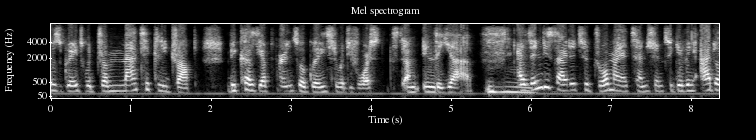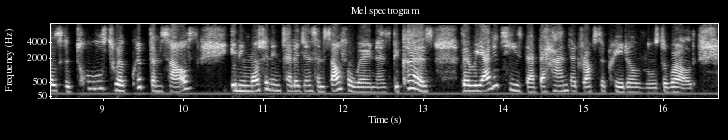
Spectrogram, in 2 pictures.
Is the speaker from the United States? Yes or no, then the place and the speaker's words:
no; Botswana; also born or lived in Ghana; I was born in Ghana. I grew up in Botswana, and I'm a Namibian citizen.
